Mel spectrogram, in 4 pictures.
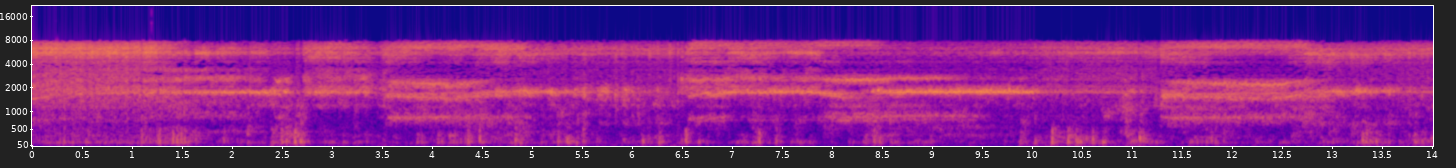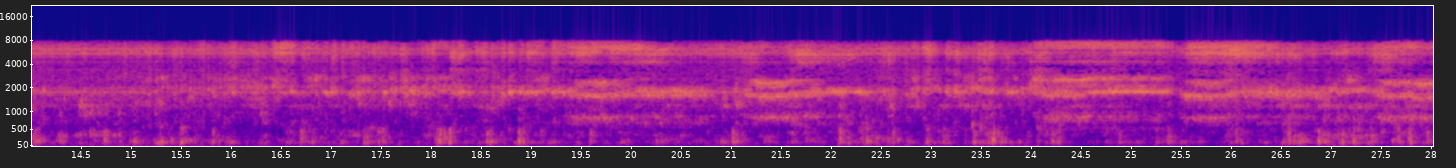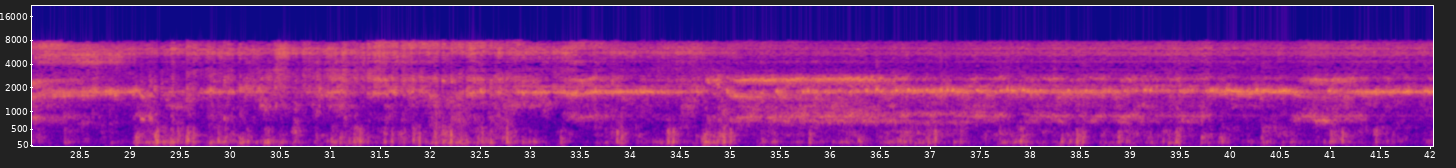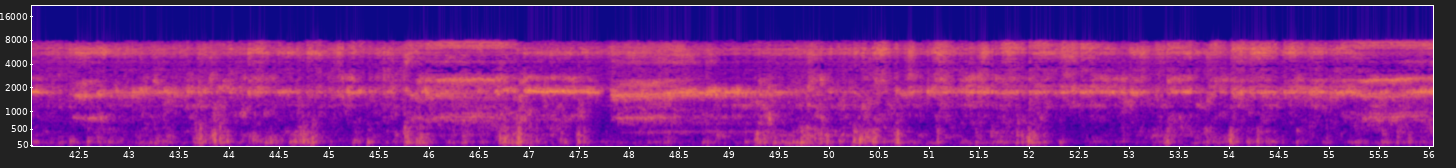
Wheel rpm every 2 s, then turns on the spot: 70, 230, 220, 230, 220, 230, 220, 230, 230, 230, 230, 230, 230, 230, 220, 230, 230, 230, 220, 210, 220, 230, 230, 230, 230, 230, 230, 230.
none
